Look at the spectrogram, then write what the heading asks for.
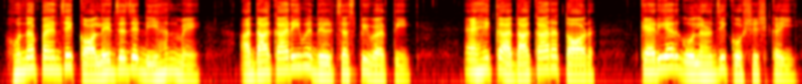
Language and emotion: Sindhi, neutral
